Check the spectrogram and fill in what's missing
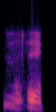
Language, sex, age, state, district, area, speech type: Urdu, male, 30-45, Uttar Pradesh, Mau, urban, conversation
